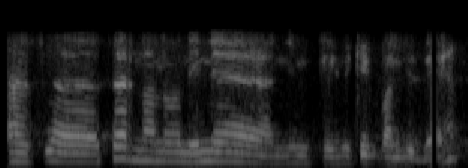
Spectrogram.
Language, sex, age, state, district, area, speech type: Kannada, male, 18-30, Karnataka, Dharwad, urban, conversation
